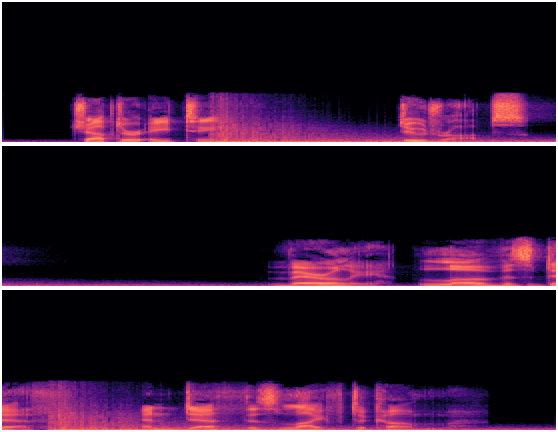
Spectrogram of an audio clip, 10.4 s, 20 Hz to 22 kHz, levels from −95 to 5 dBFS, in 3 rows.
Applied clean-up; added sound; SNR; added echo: none; Explosion; 4 dB; none.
